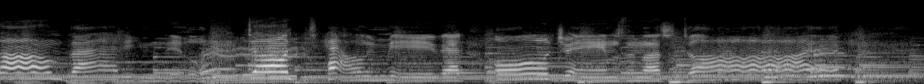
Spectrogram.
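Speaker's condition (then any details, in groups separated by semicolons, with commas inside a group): No condition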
